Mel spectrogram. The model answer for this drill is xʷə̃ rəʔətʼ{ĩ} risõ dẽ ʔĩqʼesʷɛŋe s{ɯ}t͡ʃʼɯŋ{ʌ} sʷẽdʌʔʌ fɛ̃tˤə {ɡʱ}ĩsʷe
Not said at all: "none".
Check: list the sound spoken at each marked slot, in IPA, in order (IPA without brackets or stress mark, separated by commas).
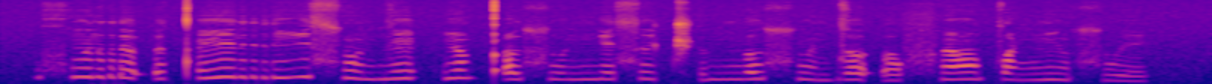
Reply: ẽ, ɯ, ʌ, ŋ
